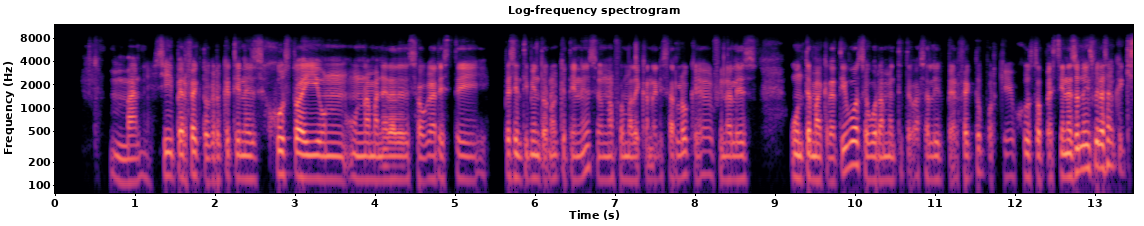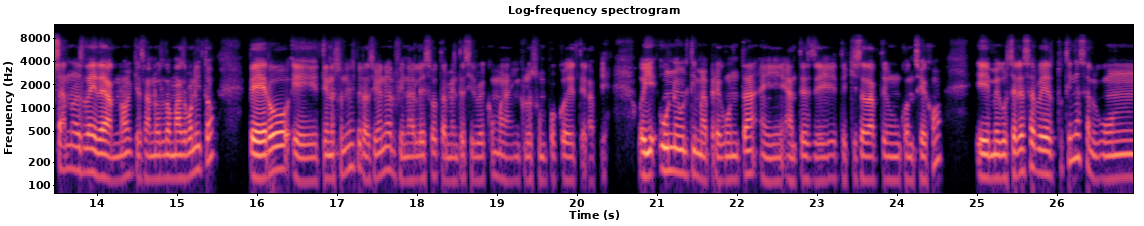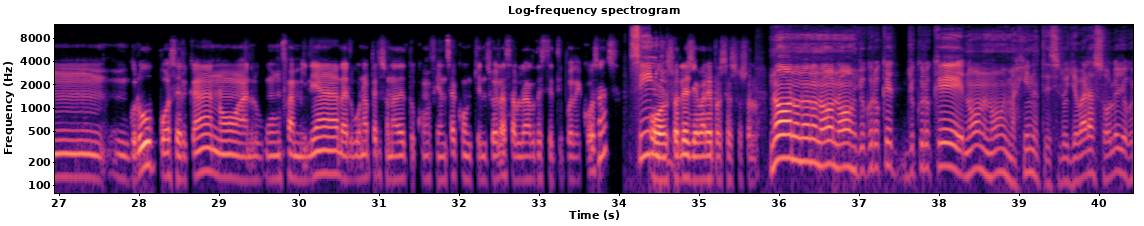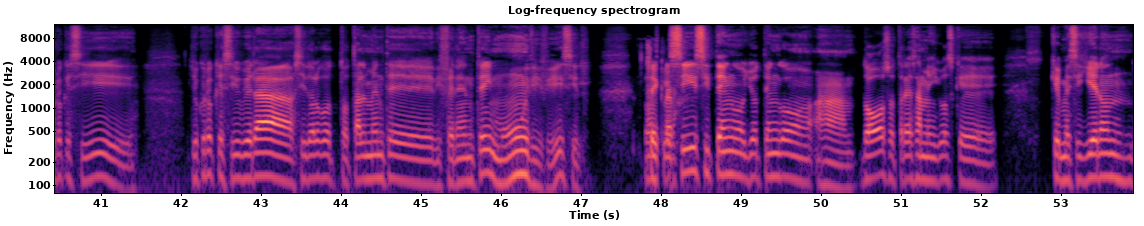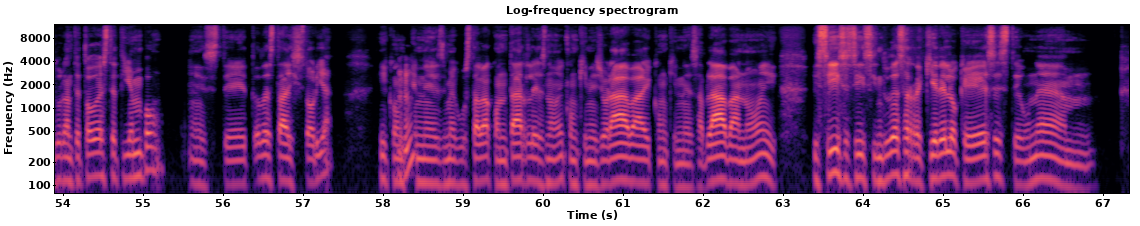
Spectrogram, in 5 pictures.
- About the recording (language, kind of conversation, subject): Spanish, advice, ¿Cómo puedo sobrellevar las despedidas y los cambios importantes?
- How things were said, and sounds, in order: other noise; drawn out: "Sí"; tapping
